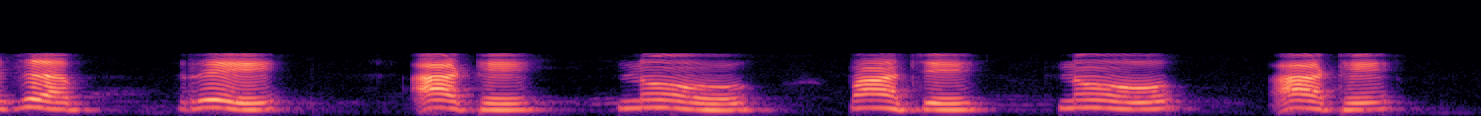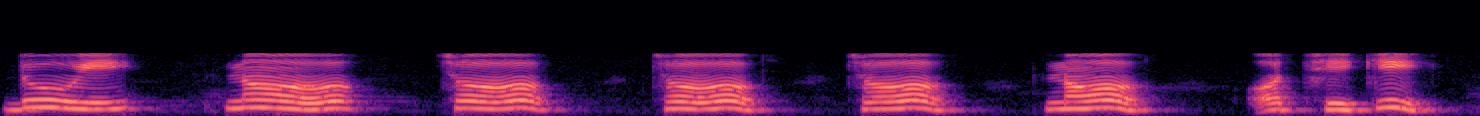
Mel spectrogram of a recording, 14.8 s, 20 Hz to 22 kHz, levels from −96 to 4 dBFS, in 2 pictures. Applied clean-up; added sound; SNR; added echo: none; none; none; none.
